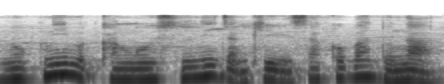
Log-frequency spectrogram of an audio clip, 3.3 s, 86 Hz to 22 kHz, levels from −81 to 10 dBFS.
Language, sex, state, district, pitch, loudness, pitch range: Garo, male, Meghalaya, South Garo Hills, 120 Hz, -13 LUFS, 115-140 Hz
